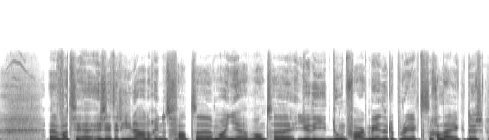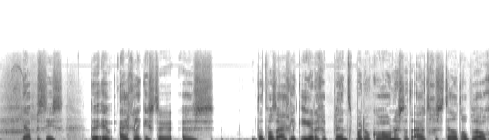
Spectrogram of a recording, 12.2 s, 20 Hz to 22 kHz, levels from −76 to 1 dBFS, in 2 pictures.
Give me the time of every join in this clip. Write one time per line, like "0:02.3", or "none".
none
